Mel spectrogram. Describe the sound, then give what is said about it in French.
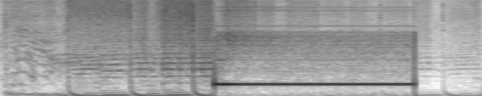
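Telephone ringing tone heard while calling someone back: one loud, steady, mid-pitched tone lasts about a second and a half after several rhythmic low thumps, then stops abruptly. “Attends, on le rappelle encore un coup, là.”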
